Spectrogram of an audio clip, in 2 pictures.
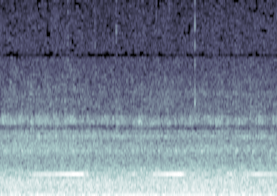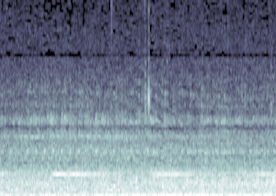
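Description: Vehicle reversing alarm beeping, one steady high tone about once a second, over steady background noise.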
